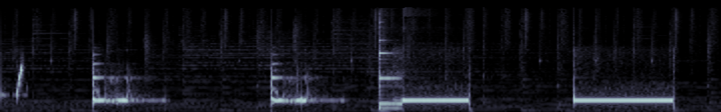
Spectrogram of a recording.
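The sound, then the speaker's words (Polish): A short dialing blip, then a phone line's ringing tone: four steady electronic beeps, each about a second long with pauses between, clear with no voices, as a phone call is placed during a live broadcast after a guest dropped out of Google Meet. “także nie widzę innej możliwości, jak połączyć się przez telefon.”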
